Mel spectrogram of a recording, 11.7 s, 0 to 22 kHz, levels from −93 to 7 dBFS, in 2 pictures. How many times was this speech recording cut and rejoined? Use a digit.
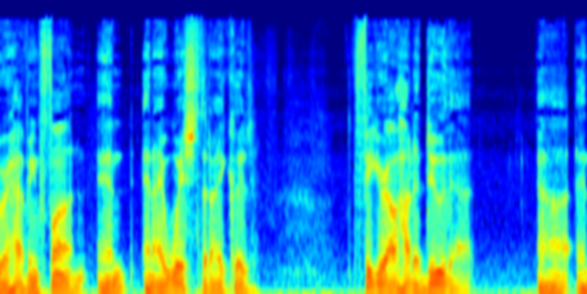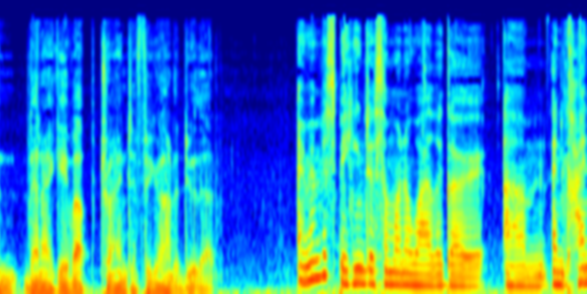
1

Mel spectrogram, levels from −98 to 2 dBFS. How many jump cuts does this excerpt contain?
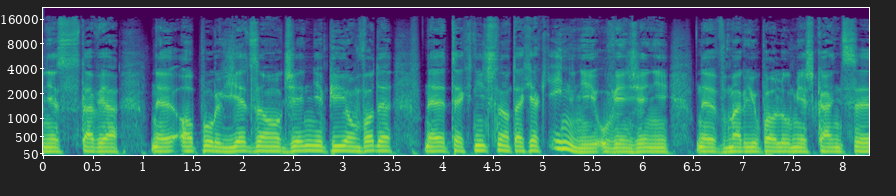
1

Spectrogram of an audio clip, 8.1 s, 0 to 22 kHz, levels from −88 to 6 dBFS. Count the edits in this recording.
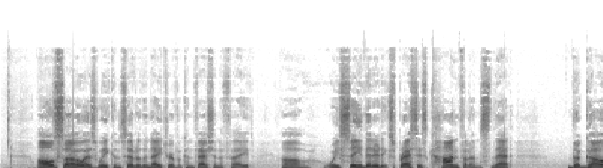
1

